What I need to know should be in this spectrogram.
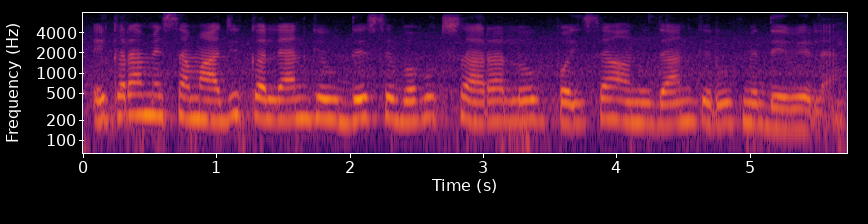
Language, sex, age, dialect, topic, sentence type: Bhojpuri, female, 18-24, Southern / Standard, banking, statement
